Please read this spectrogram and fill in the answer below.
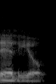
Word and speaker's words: Elio: I think it's pronounced Elio.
